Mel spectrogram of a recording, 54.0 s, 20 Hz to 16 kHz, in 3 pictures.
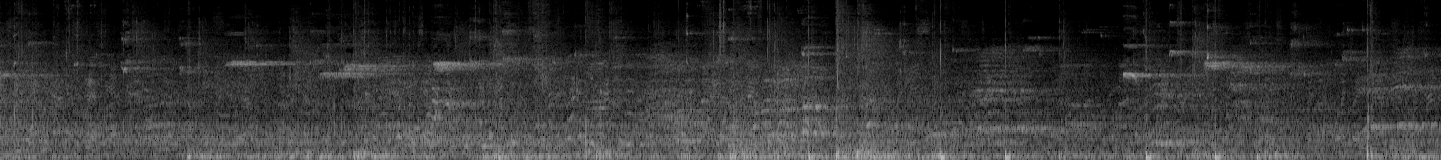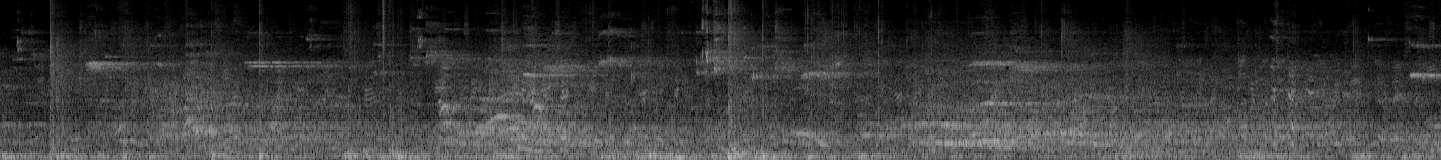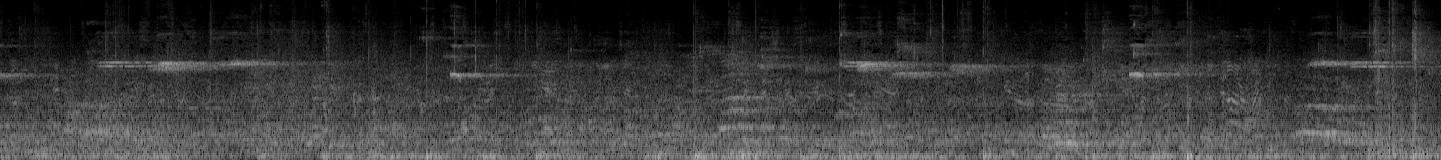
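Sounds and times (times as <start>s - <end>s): sneakers squeaking on wooden court: 0.0s - 29.1s, 34.9s - 48.6s, 49.6s - 54.0s.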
